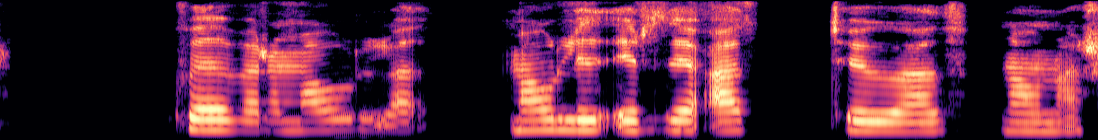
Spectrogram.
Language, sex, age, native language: Icelandic, female, 12, Icelandic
